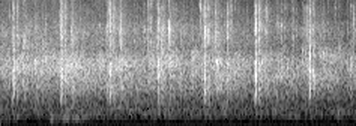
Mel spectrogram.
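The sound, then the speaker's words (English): An audience gives a round of applause for a group stepping down after their turn, many hands clapping in a thick, continuous wash with a few sharper claps standing out now and then. “Can you give these guys a huge round of applause?”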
